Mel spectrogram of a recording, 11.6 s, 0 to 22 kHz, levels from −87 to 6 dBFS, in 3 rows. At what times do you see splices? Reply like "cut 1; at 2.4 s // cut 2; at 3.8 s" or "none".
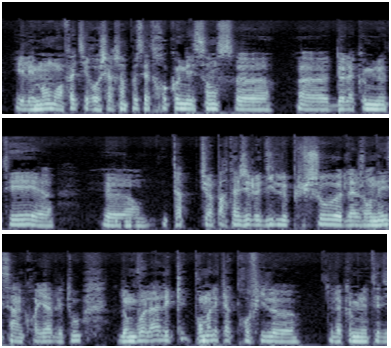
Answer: cut 1; at 8.8 s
